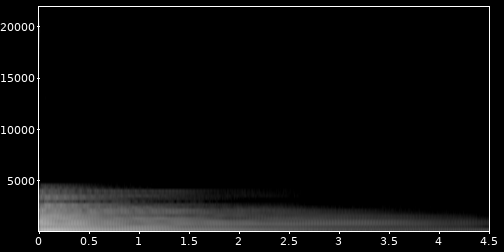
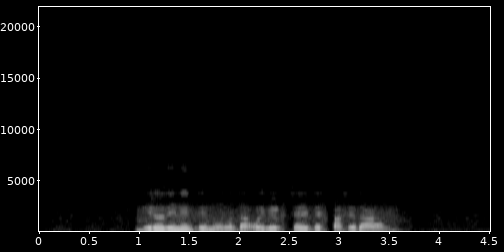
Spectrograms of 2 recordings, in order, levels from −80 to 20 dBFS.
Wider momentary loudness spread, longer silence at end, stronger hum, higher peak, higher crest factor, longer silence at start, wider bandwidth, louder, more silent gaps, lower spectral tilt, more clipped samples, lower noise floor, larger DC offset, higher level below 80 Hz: first, 28 LU vs 12 LU; first, 2.1 s vs 1.05 s; first, 50 Hz at -65 dBFS vs none; about the same, -2 dBFS vs -2 dBFS; about the same, 20 dB vs 18 dB; second, 0 s vs 1 s; first, 4.5 kHz vs 4 kHz; second, -22 LUFS vs -19 LUFS; neither; second, -10.5 dB/octave vs -13.5 dB/octave; neither; second, -59 dBFS vs -75 dBFS; first, 0.3% vs under 0.1%; first, -32 dBFS vs -60 dBFS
